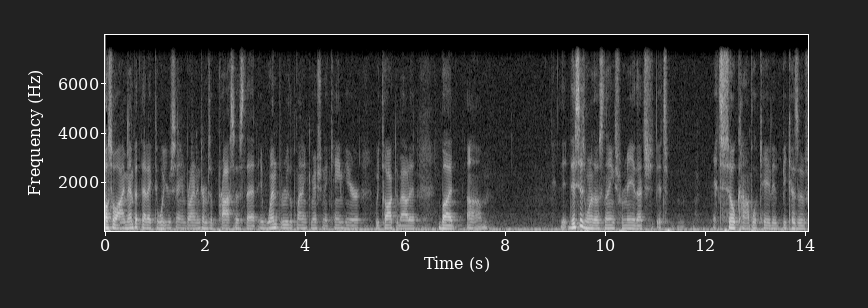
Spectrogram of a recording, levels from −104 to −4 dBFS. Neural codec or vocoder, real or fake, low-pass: none; real; 7.2 kHz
